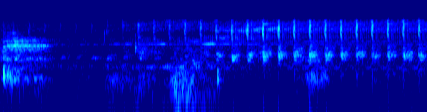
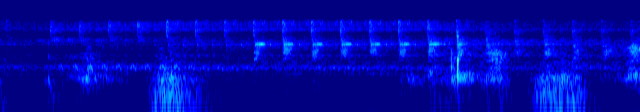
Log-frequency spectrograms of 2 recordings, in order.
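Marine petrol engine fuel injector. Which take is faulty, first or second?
second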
